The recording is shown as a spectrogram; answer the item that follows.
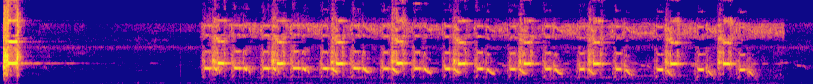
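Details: Fighting partridge (teetar): one sharp note, about two seconds of quiet, then a fainter run of buzzy, down-slurred paired calls repeating at an even pace over a low hum.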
